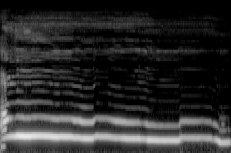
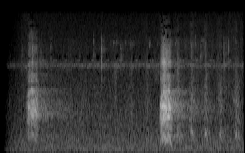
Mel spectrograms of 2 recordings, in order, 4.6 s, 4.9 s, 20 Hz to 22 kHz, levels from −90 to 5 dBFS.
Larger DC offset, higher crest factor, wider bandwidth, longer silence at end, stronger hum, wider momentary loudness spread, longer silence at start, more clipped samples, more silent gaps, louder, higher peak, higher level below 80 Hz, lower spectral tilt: neither; second, 12 dB vs 26 dB; second, 12 kHz vs 15.5 kHz; about the same, 0 s vs 0.1 s; neither; second, 17 LU vs 26 LU; second, 0 s vs 0.55 s; neither; neither; first, -14 LUFS vs -28 LUFS; first, -4 dBFS vs -8 dBFS; about the same, -70 dBFS vs -72 dBFS; first, -5.5 dB/octave vs -1 dB/octave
